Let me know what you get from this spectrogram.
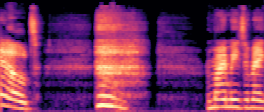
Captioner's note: sighs heavily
